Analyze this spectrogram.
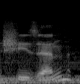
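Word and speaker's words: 自然: Dai ziran, or the Japanese pronounce it shizen, is roughly when they point to all the things happening around us, that's ziran.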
